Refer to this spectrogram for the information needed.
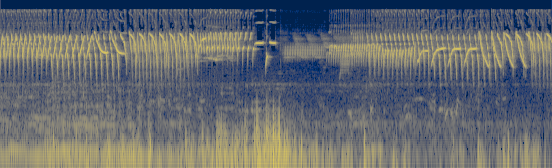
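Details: Canary delivering a long rolling song used to lure and tutor young canaries: dense high trills of fast repeated notes, a brief pause near the middle, then the rolling resumes with swooping slurs.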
